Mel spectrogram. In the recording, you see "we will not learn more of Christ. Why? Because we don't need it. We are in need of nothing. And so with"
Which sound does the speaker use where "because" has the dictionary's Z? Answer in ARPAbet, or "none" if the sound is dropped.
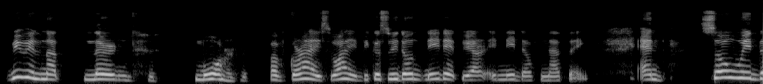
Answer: S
